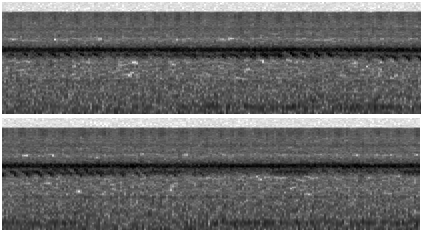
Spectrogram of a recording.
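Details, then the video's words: A bell cricket sings a bright, high, ringing trill that pulses steadily without a break on a long autumn night around the harvest moon. "【自然音】 秋～十五夜～鈴虫"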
